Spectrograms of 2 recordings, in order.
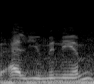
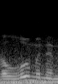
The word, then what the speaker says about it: aluminium: of it's made of aluminium if you're from Britain it's made of aluminum if you from America and now the British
